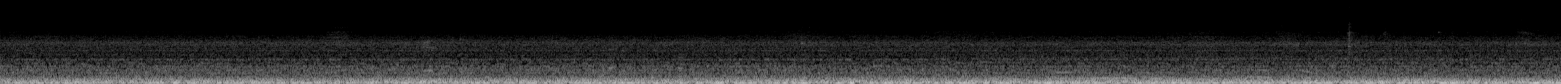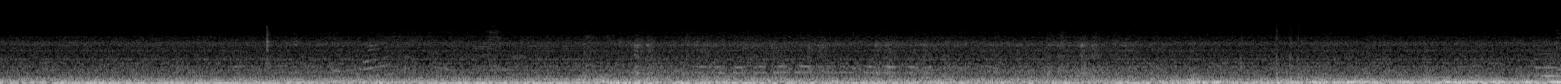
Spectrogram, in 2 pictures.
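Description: Steady rumble of a Keihan electric train running, heard from inside the carriage.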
